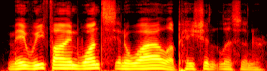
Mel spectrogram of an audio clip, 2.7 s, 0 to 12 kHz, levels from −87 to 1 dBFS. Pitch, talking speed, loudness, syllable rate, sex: 125 Hz, 225 wpm, -16 LUFS, 5.5 syllables/s, male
